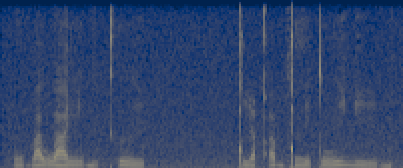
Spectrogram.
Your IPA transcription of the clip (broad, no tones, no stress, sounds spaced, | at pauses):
o̤ b a u̯ w a ɲ ɯ b i̤ kʰ ɯ i̯ | ǃ i qʼ ɯ b ǃ e̤ i̯ t u i̯ ʎ i b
